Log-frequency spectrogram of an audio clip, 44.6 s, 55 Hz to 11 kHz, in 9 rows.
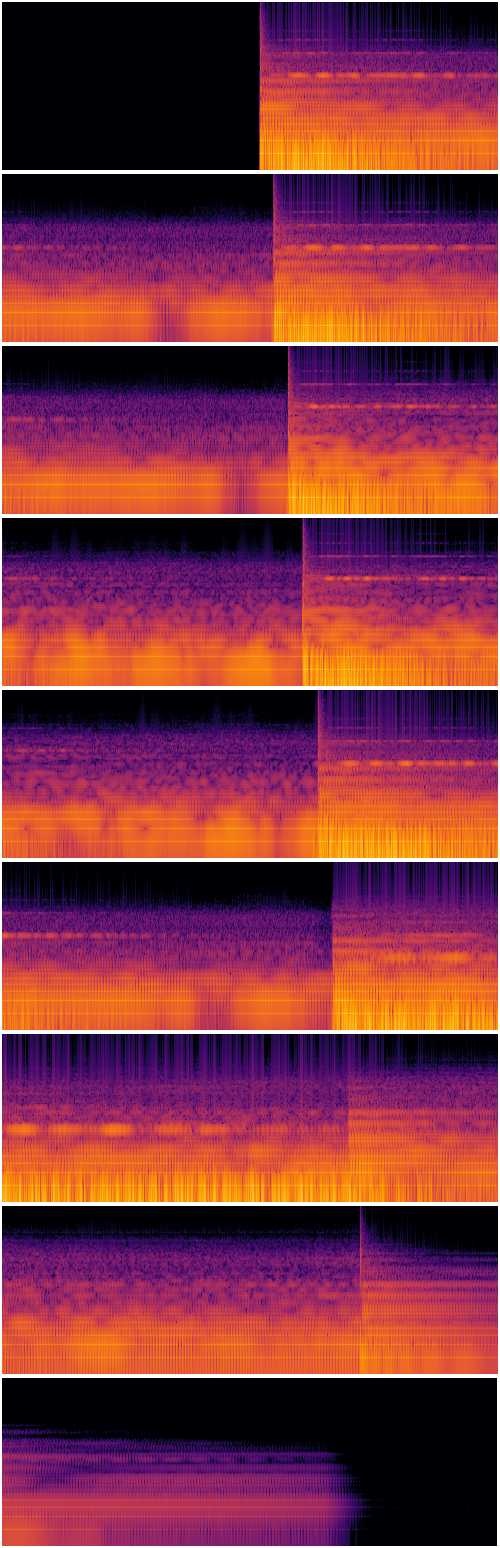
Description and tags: FILM SCORE
Made with Garageband for 30 minutes. You can use this for trailers and intros or whatever it can be. It's sort of dramatic/suspenseful. Only used my keyboard to make this.
bass, cinematic, digital, drama, drum, film, Garageband, intro, movie, orchestra, piano, score, synth, trailer, violin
